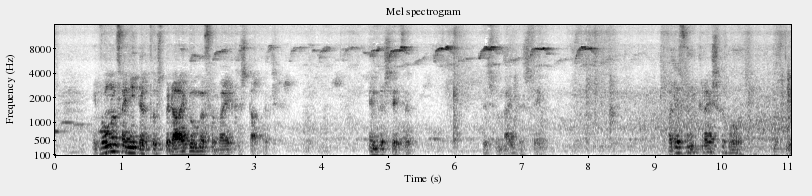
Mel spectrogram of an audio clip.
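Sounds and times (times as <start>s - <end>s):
man speaking softly: 6.4s - 7.4s, 9.2s - 10.5s.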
